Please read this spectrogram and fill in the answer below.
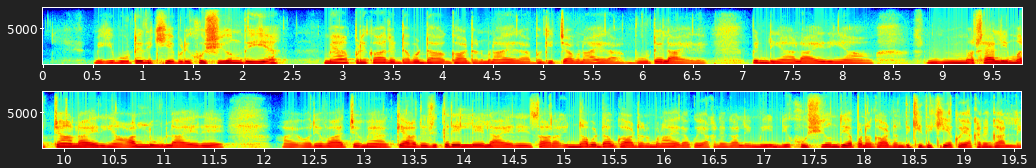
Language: Dogri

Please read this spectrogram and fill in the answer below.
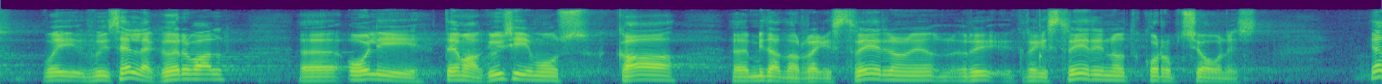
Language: Estonian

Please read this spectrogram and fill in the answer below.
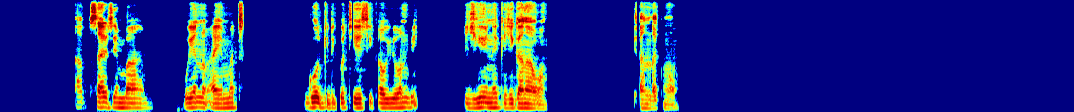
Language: Wolof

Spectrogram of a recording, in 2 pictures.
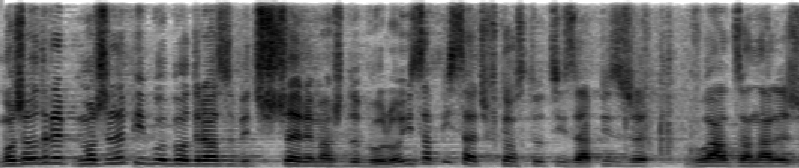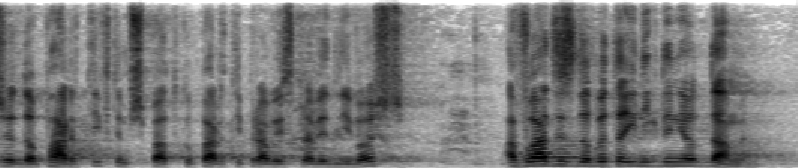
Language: Polish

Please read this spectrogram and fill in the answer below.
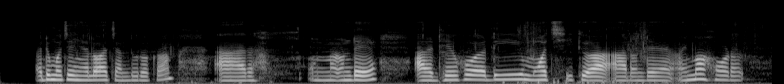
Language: Santali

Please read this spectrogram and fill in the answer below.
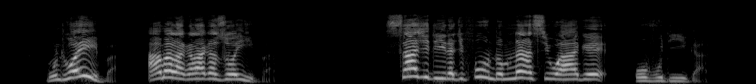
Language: Nyanja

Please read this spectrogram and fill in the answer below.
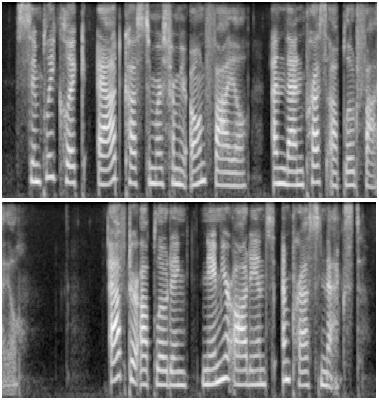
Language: English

